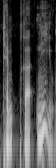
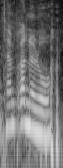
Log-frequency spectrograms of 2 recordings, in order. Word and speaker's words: Tempranillo: Die Aussprachepolizei, Tempranillo. Nein, der heißt einfach, man spricht die zwei L als J aus. So wie es auch nicht Mallorca heißt, sondern Mallorca.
